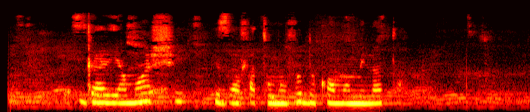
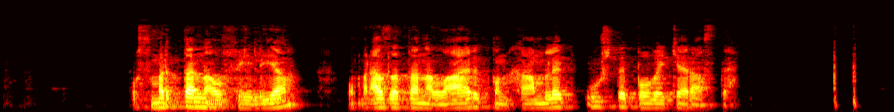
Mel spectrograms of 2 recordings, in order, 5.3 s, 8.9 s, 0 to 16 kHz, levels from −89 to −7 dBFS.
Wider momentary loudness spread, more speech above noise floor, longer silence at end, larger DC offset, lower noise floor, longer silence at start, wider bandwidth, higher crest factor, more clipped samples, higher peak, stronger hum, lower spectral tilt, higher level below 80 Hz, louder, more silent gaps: first, 24 LU vs 17 LU; second, 23 dB vs over 68 dB; about the same, 0.3 s vs 0.4 s; neither; second, -50 dBFS vs under -90 dBFS; second, 0.1 s vs 1.35 s; first, 11 kHz vs 7.4 kHz; second, 14 dB vs 24 dB; neither; second, -14 dBFS vs 0 dBFS; neither; second, -6 dB/octave vs -7.5 dB/octave; second, -78 dBFS vs -68 dBFS; second, -28 LUFS vs -22 LUFS; second, none vs 7.55-7.72 s, 7.81-8.29 s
